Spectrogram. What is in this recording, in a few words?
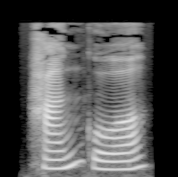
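"Hanguo", Chinese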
